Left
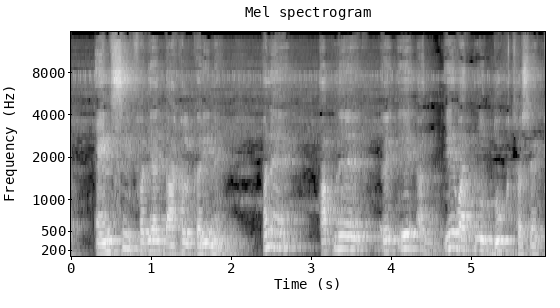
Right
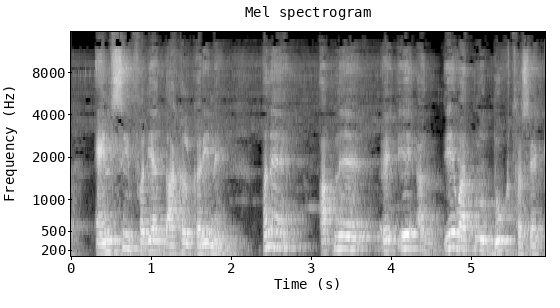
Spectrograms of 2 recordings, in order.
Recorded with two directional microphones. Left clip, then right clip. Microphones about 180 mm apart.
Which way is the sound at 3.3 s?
15° right (ahead or behind).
